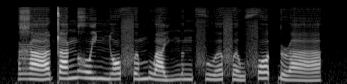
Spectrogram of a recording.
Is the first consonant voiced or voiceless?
voiced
